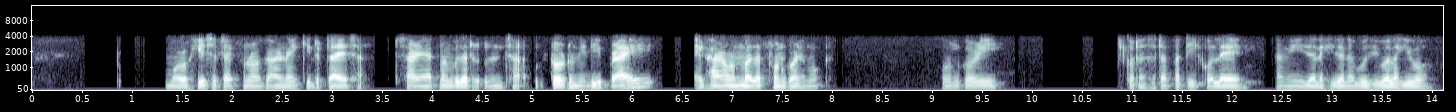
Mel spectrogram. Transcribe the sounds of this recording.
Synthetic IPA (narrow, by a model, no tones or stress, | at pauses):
mɔɹoxiasɛtajpʰonɔɹkaɹɔnajkintutajs | saɹɛɦatmanbɔzatsa̰utːɔɹtʊnidipɹaj | ɛɡʱaɹamanbazat̚pʰonkɔɹɛmʊk | pʰonkoɹi | kɔtʰasatʰapatikɔlɛ | amiːzɔnɛxizɔnɛbuziβɔlaɡiβɔ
